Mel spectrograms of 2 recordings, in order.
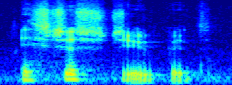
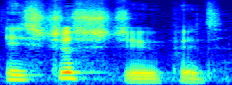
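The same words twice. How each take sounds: First: A tired, whispered repeat; whispered aside. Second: Said in the usual way. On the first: Real, not acted. Reviewer whispering his verdict on the dialogue to himself. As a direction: breathe the words with no voice.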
